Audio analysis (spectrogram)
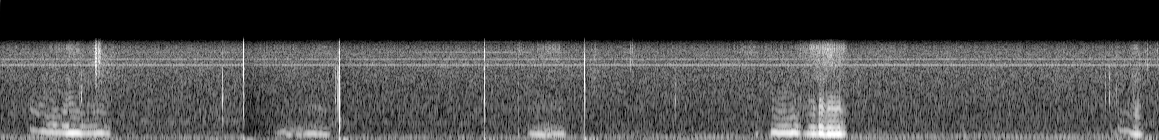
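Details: Sleeping pet cat snoring in a quiet room, a string of short, low, wavering buzzy breaths at irregular intervals, with a few faint clicks and taps between them.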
